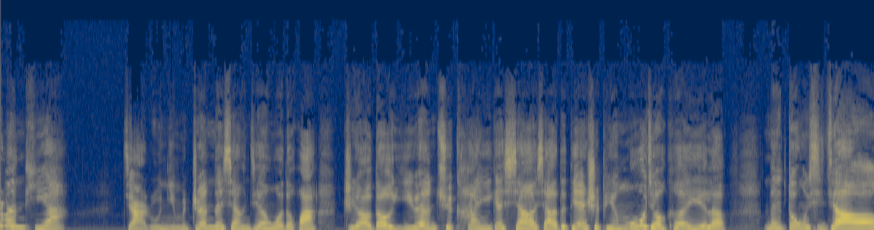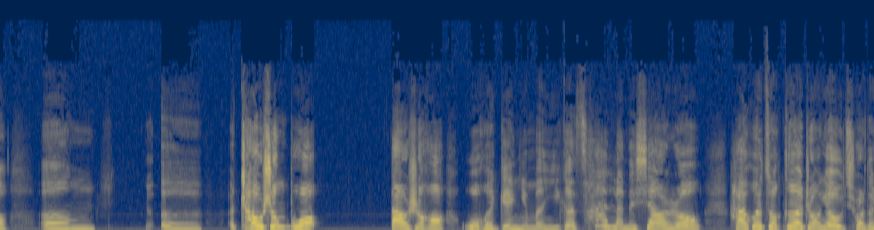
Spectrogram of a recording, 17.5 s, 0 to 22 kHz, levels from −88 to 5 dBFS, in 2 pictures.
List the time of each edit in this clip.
none

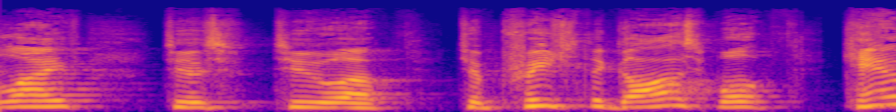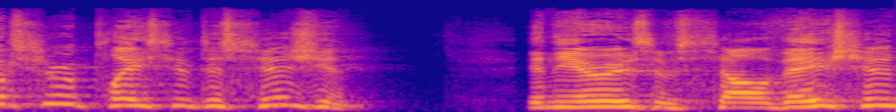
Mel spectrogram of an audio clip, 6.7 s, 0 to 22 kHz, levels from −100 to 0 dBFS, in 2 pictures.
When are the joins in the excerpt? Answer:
0:03.0

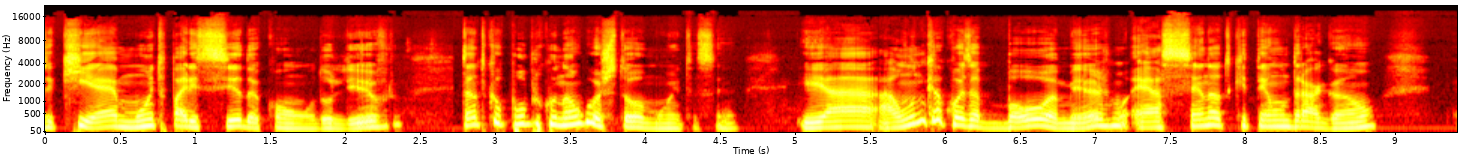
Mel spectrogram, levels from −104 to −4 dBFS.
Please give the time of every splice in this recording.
0:02.7
0:05.6

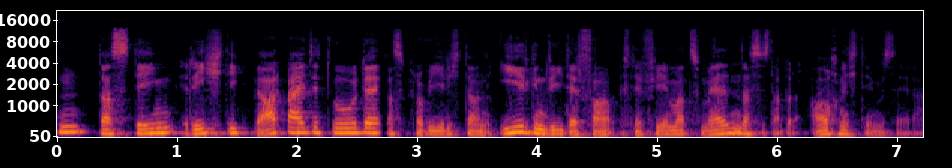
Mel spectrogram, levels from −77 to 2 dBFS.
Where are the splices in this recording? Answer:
0:02.7

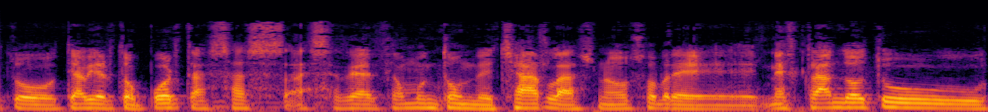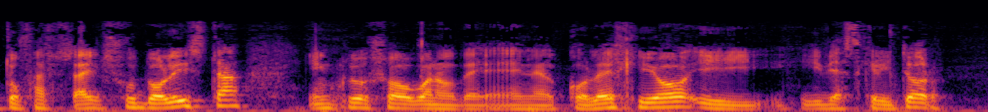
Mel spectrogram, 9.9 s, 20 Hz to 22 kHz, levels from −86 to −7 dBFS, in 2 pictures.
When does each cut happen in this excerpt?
none

